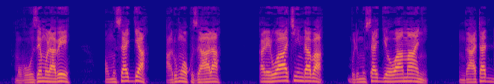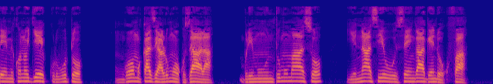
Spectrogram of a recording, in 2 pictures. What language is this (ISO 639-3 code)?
lug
